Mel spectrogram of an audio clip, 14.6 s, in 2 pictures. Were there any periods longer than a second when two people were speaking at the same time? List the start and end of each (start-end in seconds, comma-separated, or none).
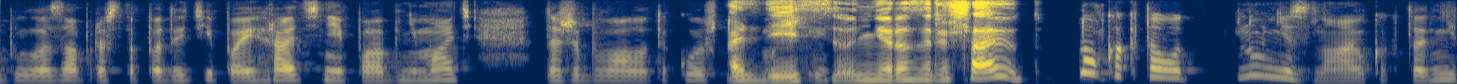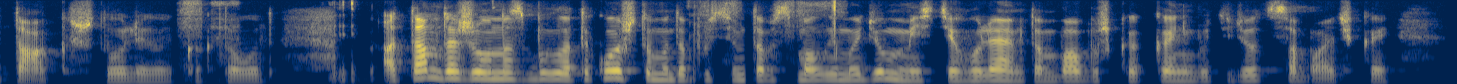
none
